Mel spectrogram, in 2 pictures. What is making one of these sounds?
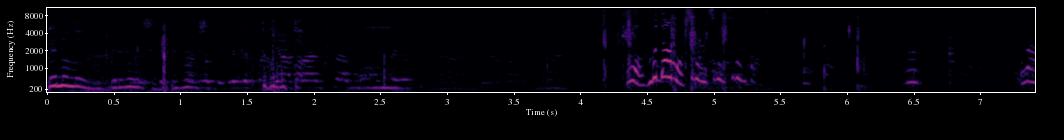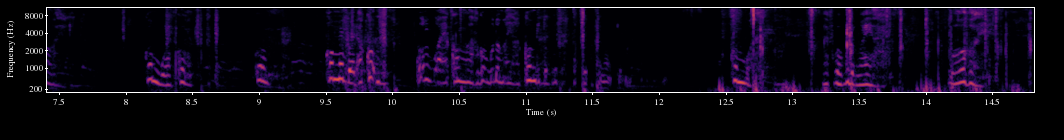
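Young boys talk and call out with animation close by, outdoors.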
